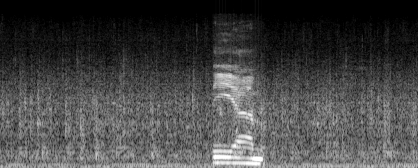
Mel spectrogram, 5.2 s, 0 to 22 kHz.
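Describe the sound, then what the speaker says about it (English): Steady rain drums on a truck cab during a storm in the Euro Truck Simulator 2 video game, a dense hiss throughout with a brief voice cutting in midway. "You can hear that rain banging down on the cab of the truck."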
